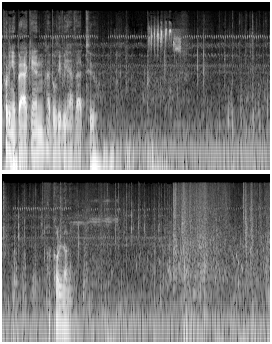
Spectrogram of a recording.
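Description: Light footsteps patter on stone and grass.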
